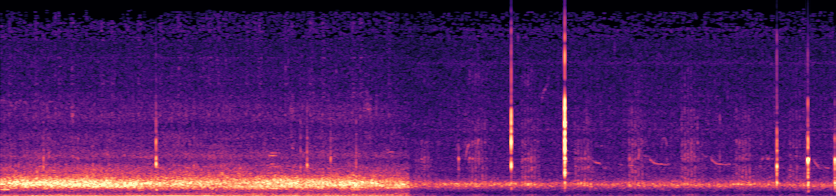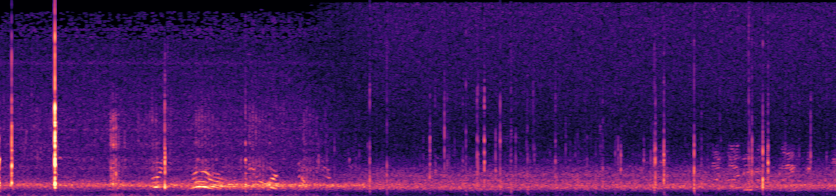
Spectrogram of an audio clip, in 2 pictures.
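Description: Wind rumbling on the microphone for the first four seconds, cutting off abruptly. Then quieter open-field ambience with scattered sharp clicks and a few short honking calls.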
